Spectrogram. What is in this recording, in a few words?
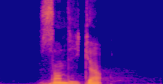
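"syndicat", French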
